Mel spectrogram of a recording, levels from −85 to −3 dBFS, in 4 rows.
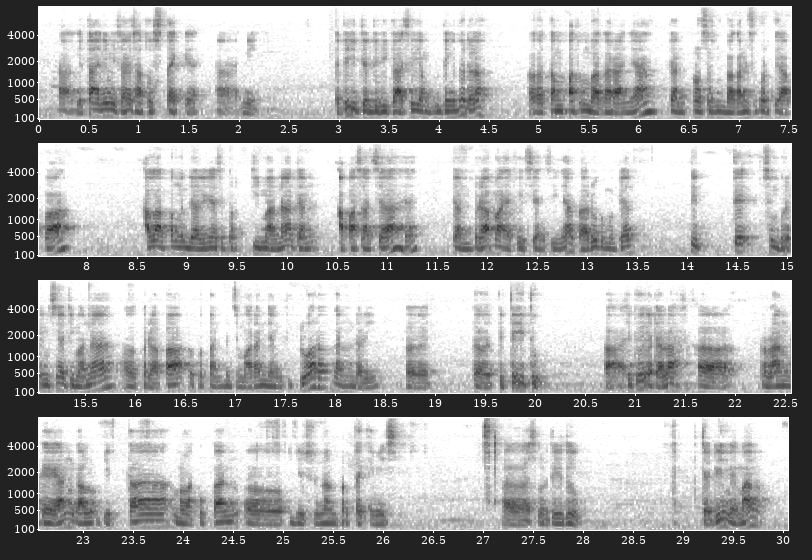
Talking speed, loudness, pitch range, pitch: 140 wpm, -31 LUFS, 105-125 Hz, 110 Hz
